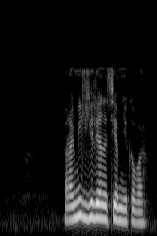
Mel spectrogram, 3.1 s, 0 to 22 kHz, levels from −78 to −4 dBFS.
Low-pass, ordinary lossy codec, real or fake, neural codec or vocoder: none; none; fake; codec, 16 kHz, 16 kbps, FunCodec, trained on LibriTTS, 50 frames a second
